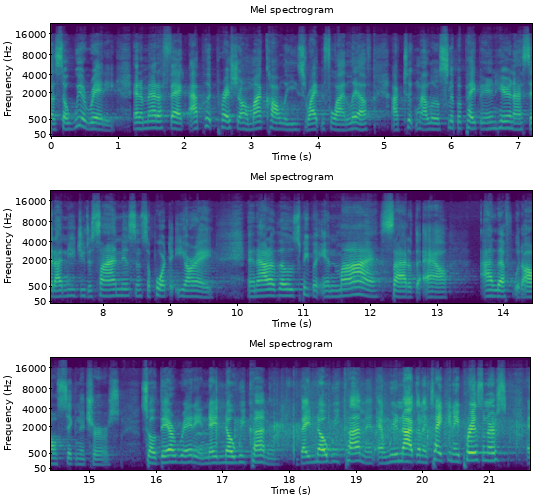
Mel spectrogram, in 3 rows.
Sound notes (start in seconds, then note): 16.8 applause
